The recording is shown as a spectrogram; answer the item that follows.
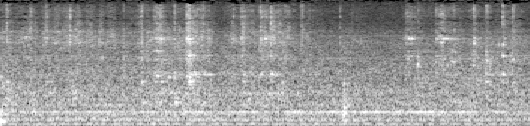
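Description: A few faint taps of a whisk stirring sauce in a small metal pot, over a faint steady hum.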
